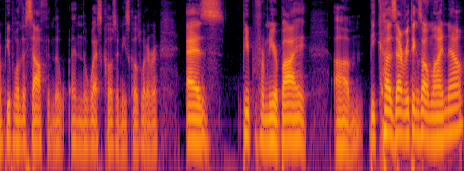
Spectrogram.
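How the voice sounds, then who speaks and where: A plain, everyday voice with an American accent moves at a moderate pace and ordinary pitch variation. The recording is very clean, with a silent background and a dry, close sound with no echo. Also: man. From New Jersey, Jersey City. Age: 30s. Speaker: podcast host. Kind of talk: casual chat.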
